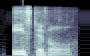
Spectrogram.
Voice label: "aestival", British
